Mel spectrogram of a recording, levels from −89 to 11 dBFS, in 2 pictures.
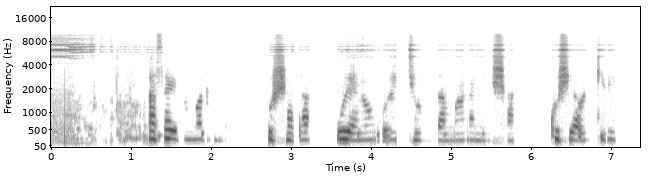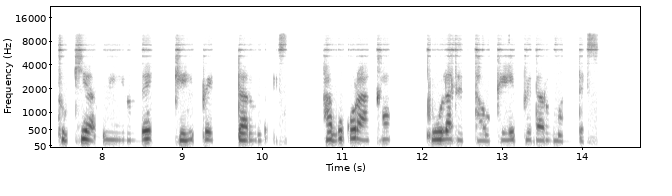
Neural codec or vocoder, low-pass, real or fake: none; 9.9 kHz; real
